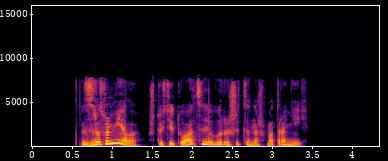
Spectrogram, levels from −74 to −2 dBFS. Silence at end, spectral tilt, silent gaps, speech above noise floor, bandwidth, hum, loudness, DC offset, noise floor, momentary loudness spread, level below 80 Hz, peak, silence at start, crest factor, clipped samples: 0.95 s; -5 dB/octave; none; 61 dB; 8.2 kHz; none; -16 LUFS; under 0.1%; -77 dBFS; 12 LU; -54 dBFS; -2 dBFS; 0.6 s; 16 dB; under 0.1%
